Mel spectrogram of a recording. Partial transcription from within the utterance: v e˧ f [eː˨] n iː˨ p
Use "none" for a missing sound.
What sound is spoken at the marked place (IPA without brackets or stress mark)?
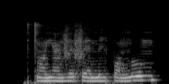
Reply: eː˨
